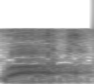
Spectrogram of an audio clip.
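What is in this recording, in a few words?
"walk", male; vox; source engine; hl1; video games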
